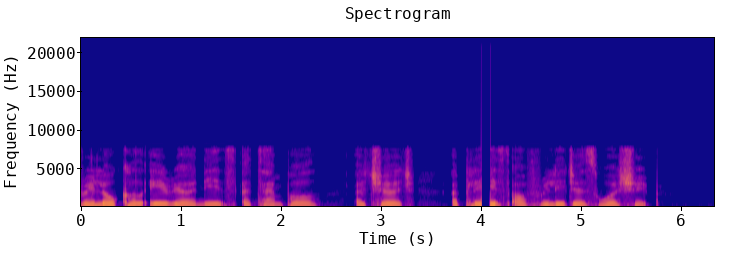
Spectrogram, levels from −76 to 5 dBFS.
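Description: At 4.00 s the speech drops abruptly into silence for about 0.16 s, then resumes with timing intact. This is a corrupt frame muted: damaged compressed frames, a span that fits roughly three frames, were rejected by the decoder and replaced with silence.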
